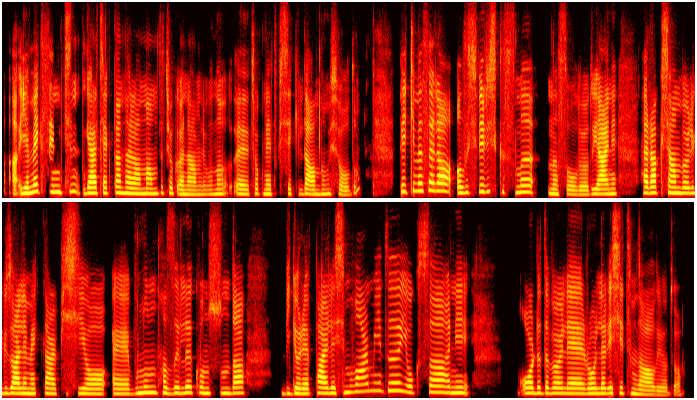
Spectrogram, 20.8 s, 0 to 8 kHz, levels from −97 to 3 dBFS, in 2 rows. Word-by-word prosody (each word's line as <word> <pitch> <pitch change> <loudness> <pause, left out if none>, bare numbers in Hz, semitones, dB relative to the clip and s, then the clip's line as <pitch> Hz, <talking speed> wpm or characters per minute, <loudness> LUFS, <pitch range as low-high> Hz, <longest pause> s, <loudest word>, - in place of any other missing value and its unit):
A - - +4
yemek 230 +7 +5
senin 265 -1 +2
için 285 +2 -6
gerçekten 225 +1 +4
her 215 -1 +4
anlamda 205 +1 0
çok 215 -1 -4
önemli. 175 -1 -1
Bunu, 185 +2 -5
eee, 185 -1 0
çok 195 +1 -8
net 185 0 -3
şekilde 190 0 -3
anlamış 185 +1 -2
oldum. 160 - -6 0.6
Peki, 280 +3 0
mesela 310 -1 +4
alışveriş 250 +5 0
kısmı 260 -1 -2 0.2
nasıl 190 -2 -3
oluyordu? 165 +1 -4
Yani, 195 +1 +5 0.3
her 230 -1 +4
akşam 230 -1 +4
böyle 220 0 +1
güzel 210 -1 +3
yemekler 200 0 -1
pişiyor, 195 0 -2
eee, 190 -1 -1
bunun 235 +5 -1
hazırlığı 230 +1 -1
konusunda 220 0 -1 0.6
bir 195 0 -9
görev 200 -1 +2
paylaşımı 220 +4 0
var 280 +1 0
mıydı? 320 +1 -3
Yoksa, 250 -1 -1
hani, 230 -1 -2 0.8
orada 220 0 0
da 220 0 -2
böyle 210 -2 +1
roller 205 +1 0
eşit 215 -1 -3
mi 200 -2 -2
dağılıyordu? 160 -4 -4
215 Hz, 135 wpm, -23 LUFS, 195-235 Hz, 0.8 s, yemek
